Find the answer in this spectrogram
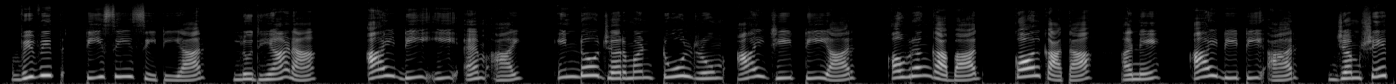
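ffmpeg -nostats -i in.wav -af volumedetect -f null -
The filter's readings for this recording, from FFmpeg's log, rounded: mean_volume: -28.2 dB
max_volume: -8.4 dB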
